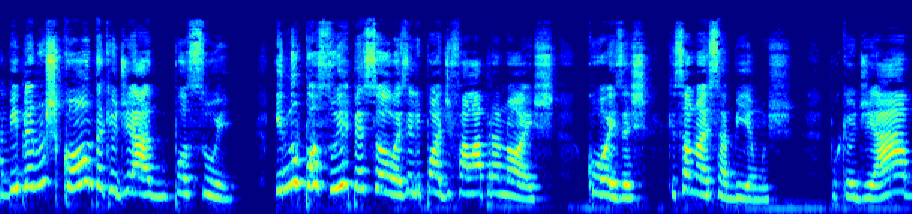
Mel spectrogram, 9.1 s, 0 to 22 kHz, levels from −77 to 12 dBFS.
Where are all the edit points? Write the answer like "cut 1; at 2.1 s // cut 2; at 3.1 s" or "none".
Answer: cut 1; at 2.6 s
